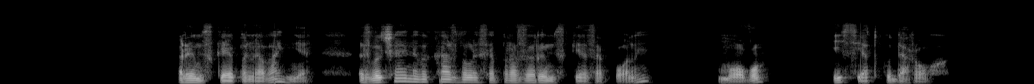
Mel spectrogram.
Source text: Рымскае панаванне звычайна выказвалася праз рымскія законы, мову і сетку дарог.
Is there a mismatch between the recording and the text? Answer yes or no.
no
